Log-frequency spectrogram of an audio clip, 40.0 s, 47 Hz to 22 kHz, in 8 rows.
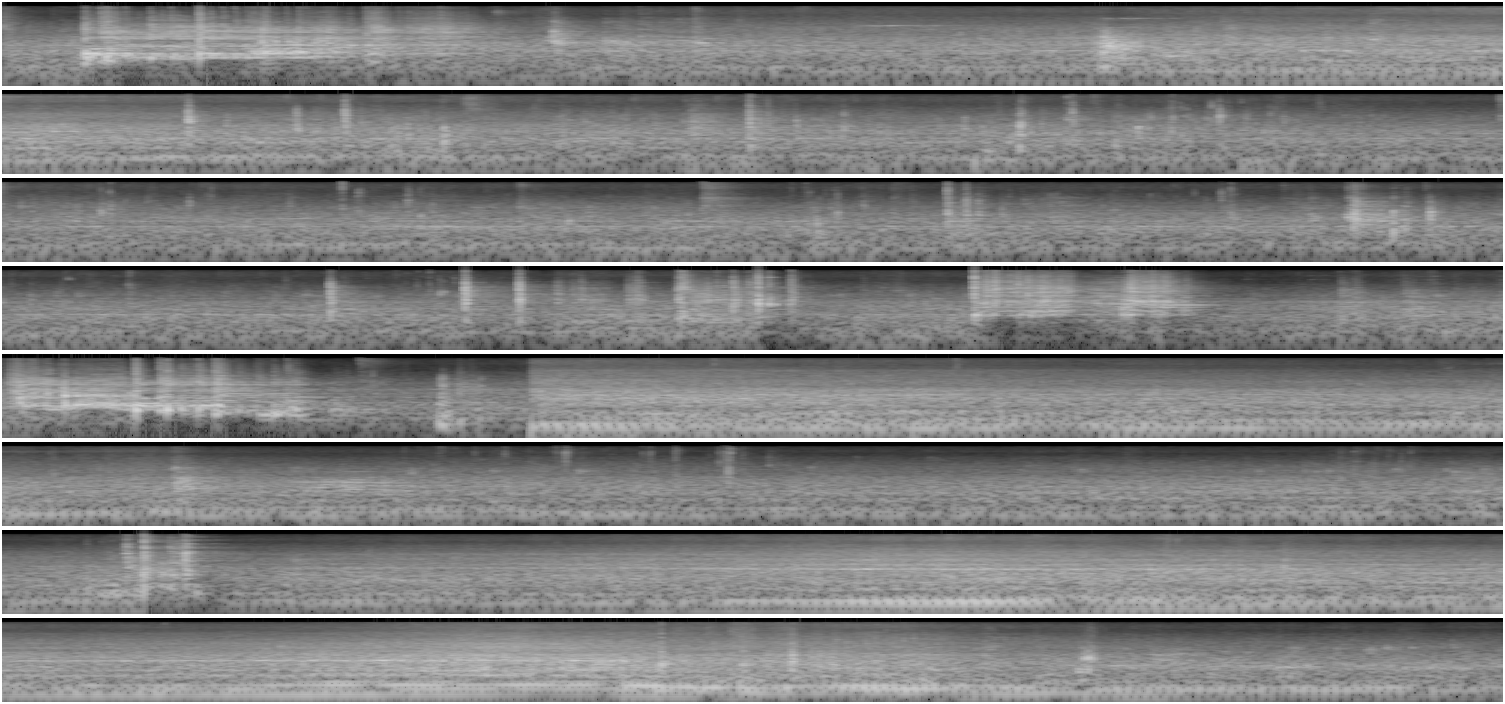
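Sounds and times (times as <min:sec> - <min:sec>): kitchen hum: 0:00.0 - 0:35.7
utensils clattering: 0:00.2 - 0:03.0, 0:16.6 - 0:21.3, 0:30.3 - 0:30.9
ladle clinking on metal pot: 0:00.3 - 0:01.6.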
